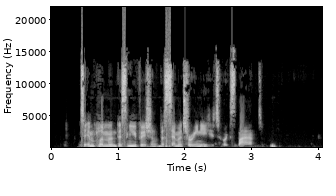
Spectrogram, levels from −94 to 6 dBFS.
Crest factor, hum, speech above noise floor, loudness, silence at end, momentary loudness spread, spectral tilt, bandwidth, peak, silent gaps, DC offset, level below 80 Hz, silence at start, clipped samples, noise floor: 18 dB; none; 58 dB; -13 LUFS; 0.7 s; 19 LU; -2 dB/octave; over 20 kHz; 0 dBFS; none; under 0.1%; -50 dBFS; 0.45 s; 0.2%; -74 dBFS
